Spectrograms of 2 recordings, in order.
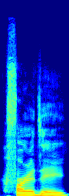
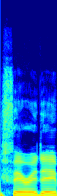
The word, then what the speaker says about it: Farideh: Faraday, is it? Yeah. Faraday. Faraday. You know, depending on like your accent, it's usually Faraday, but it's Faraday.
